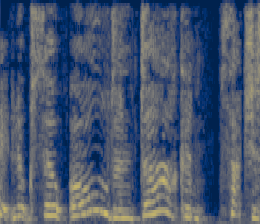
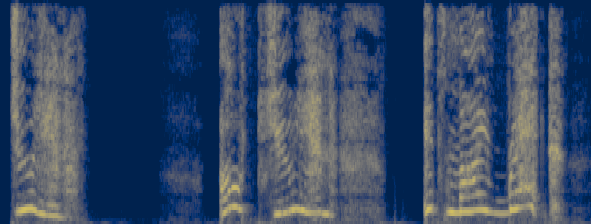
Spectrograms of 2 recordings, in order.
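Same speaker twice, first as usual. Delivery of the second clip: high excited outburst, almost too thrilled to speak; 5 semitones higher than usual. A girl cries out to Julian in a high, excited voice. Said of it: "she cried in a high, excited voice".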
